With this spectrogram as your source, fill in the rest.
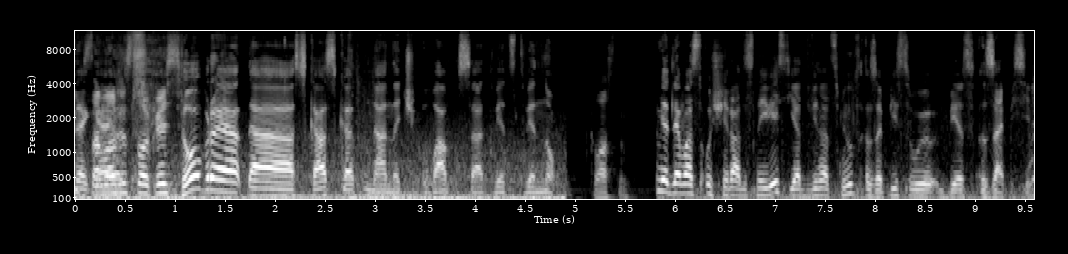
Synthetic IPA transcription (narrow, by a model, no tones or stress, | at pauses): t̪ɐksɐmaʐɨst̪okəsʲtʲd̪obɾəjəskaskənanət͡ɕvamsɐːt̪vʲet̪st̪vʲɪnːə | klˠasnə | mʲɪnʲad̪lʲɐvasot͡ɕɪnʲrad̪əsnəjəvʲesʲtʲjad̪vʲɪnat̪sɨtʲmʲɪnut̪zɐpʲisɨvəjʊbʲez̥ːapʲɪ̥sʲɪ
